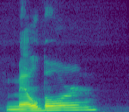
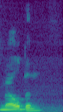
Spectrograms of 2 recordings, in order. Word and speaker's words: Melbourne: Yeah, Melbourne, or as you guys might say, Melbourne. – Yeah, we don't pronounce the R, it's just Melbourne.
